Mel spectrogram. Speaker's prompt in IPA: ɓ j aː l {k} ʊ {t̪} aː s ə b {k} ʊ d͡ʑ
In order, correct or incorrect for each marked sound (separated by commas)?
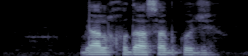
incorrect, incorrect, correct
